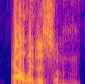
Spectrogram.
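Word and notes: élitism: American English

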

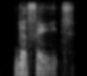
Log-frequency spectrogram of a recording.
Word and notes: defeat: British English

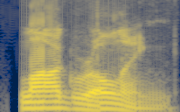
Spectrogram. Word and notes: logrolling: American English

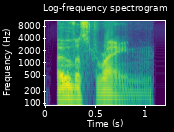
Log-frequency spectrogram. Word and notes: overstrain: British English

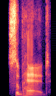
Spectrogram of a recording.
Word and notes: subhead: British English

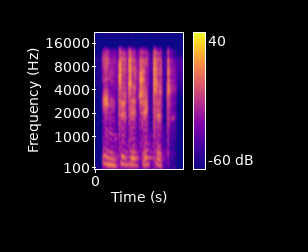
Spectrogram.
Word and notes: Interdigitate: Indian

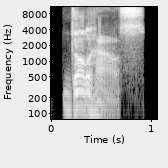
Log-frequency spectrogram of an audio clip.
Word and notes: dollhouse: British English

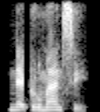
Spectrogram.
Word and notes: necromancy: Indian

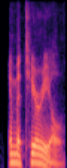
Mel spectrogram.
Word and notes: immaterial: American English

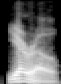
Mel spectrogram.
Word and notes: yarrow: American English

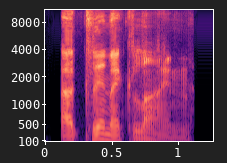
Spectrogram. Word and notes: aclinic line: British English

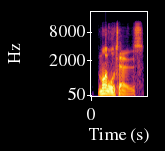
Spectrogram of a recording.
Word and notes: maltose: British English

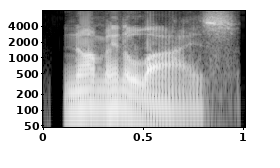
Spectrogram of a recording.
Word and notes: nominalize: American English

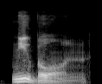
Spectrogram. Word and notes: newborn: British English

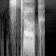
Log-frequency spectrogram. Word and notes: stoke: Indian

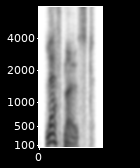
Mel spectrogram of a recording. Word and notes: leftmost: British English

